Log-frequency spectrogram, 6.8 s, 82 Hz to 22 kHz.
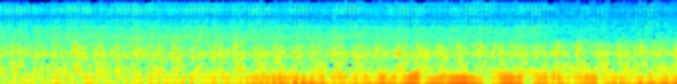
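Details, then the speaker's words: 2012 Chevrolet Sonic petrol engine idling and revving with a loose, irregular knock, two to three a second, traced by stethoscope and belt removal apparently to the water pump bearing, which needs replacing. "Bueno ahí como se ve parece Aparentemente la bomba de agua ahí es el golpeteo que se escucha bueno se va a tener que reemplazar la bomba"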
